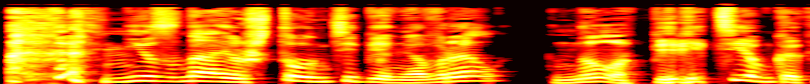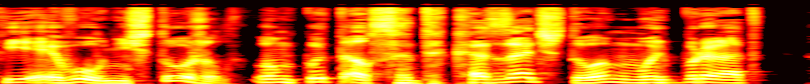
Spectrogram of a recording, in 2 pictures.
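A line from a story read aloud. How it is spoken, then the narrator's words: Laughing loudly. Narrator (Russian): расхохотался Синзи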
